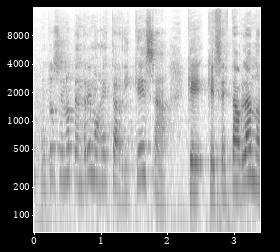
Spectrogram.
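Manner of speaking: ordinary delivery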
